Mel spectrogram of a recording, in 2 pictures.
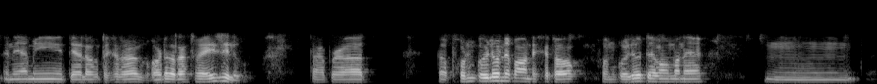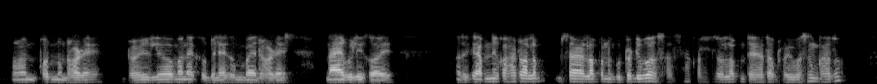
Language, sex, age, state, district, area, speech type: Assamese, male, 45-60, Assam, Dibrugarh, urban, conversation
